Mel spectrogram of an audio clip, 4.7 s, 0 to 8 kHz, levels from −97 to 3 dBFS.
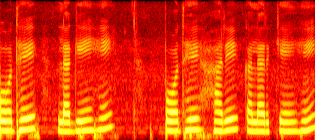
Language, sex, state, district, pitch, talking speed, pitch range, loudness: Hindi, female, Madhya Pradesh, Bhopal, 210 Hz, 100 wpm, 200-225 Hz, -15 LUFS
